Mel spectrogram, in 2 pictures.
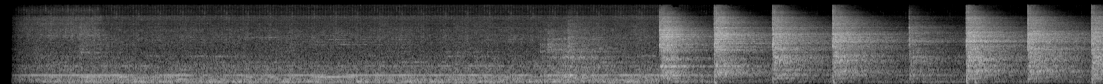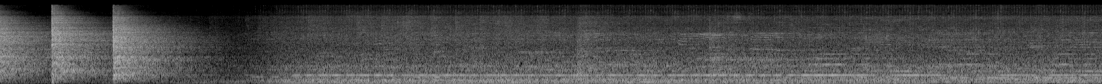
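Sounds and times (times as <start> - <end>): car engine idling: 0.2 - 22.0
loud sharp knocks: 6.6 - 13.0.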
